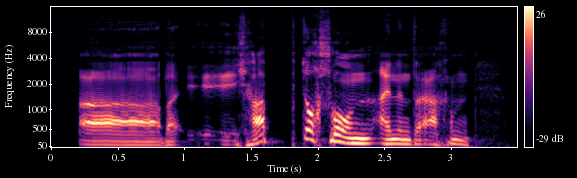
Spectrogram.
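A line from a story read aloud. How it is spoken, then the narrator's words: Stammering. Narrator (German): konnte der Arme noch stammeln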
